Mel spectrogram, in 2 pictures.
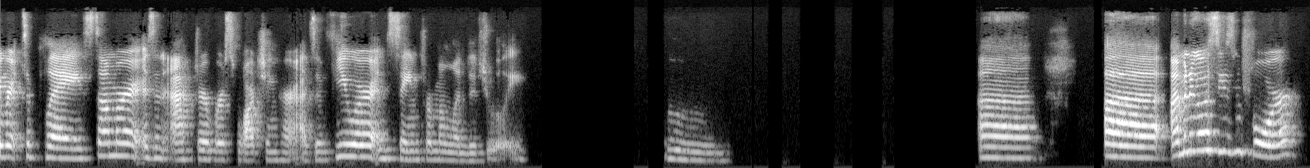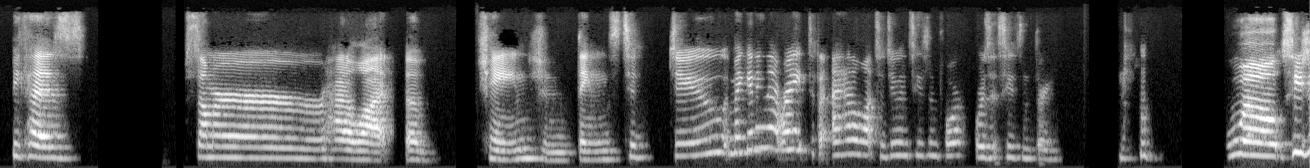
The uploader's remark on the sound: did a special question and answer zoom session with our Patreon fans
